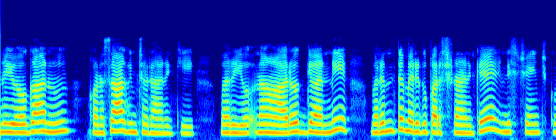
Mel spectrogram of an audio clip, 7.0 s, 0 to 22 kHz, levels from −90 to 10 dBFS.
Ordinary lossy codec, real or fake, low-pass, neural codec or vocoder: none; fake; 7.2 kHz; codec, 16 kHz, 2 kbps, FunCodec, trained on LibriTTS, 25 frames a second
